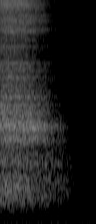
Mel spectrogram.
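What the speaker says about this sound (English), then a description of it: "Take a big breath" A single deep inhale during a gentle beginner morning stretch session, soft and close, swelling at first then tapering off into quiet.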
